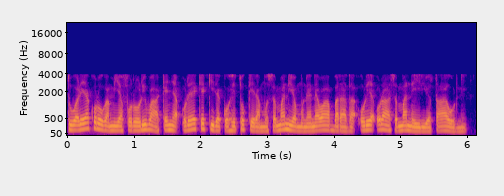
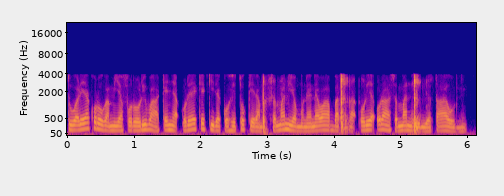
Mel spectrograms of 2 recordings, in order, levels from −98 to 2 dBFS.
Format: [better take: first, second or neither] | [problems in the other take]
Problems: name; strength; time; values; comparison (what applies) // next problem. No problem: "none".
first | noise reduction (neural diffusion model UNIVERSE++)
